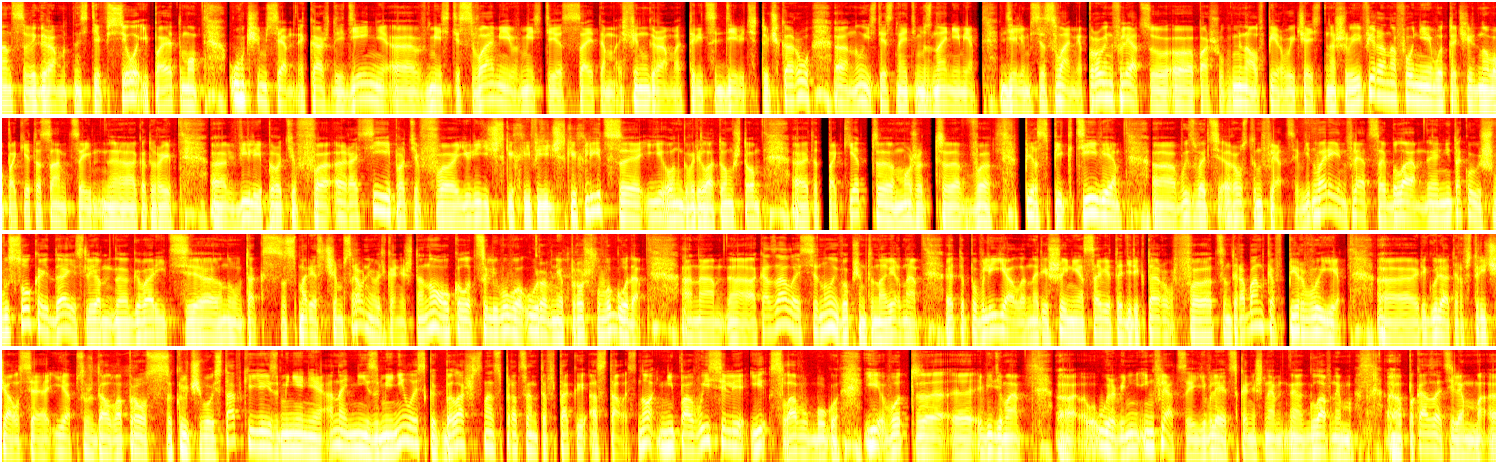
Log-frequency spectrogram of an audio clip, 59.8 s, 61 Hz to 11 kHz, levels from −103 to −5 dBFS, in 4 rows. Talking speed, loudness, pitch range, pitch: 135 wpm, -13 LUFS, 95-115 Hz, 100 Hz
